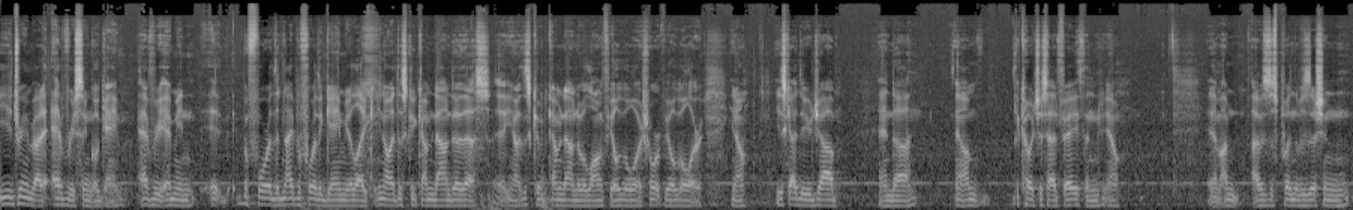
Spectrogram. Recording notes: on location at the Union Pub & Grill - 1125 4th Ave in Huntington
